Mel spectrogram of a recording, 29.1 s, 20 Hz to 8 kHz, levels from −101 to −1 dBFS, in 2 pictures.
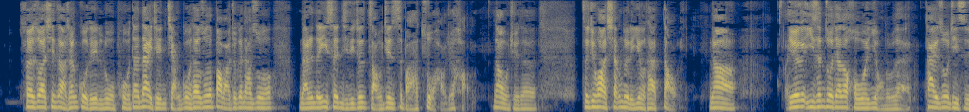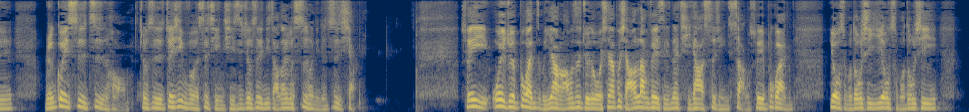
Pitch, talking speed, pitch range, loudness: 135 Hz, 330 characters per minute, 125-150 Hz, -22 LUFS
